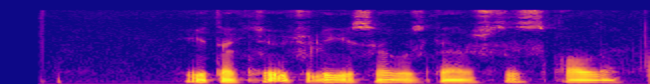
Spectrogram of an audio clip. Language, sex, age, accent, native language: Uzbek, male, 25-34, Sirdaryo, Uzbek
